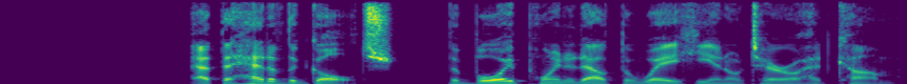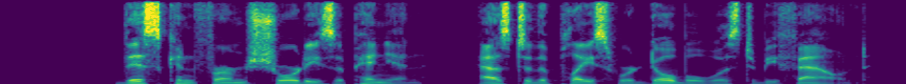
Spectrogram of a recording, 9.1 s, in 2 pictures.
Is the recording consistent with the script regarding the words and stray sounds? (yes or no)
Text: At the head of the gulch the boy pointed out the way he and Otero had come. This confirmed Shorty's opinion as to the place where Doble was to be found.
yes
